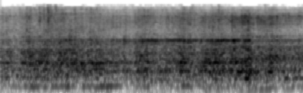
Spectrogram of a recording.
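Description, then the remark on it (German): A mini mobile robot with a constantly rotating LiDAR scanner hums steadily like a moving fan, a continuous whirring drone with a faint tonal whine that holds even for the whole stretch, with no voices. “ARTOR summt wie ein fahrender Ventilator.”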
